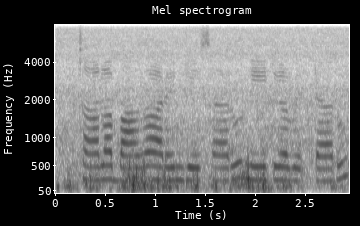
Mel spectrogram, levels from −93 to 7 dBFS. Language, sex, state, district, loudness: Telugu, female, Andhra Pradesh, Guntur, -26 LUFS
